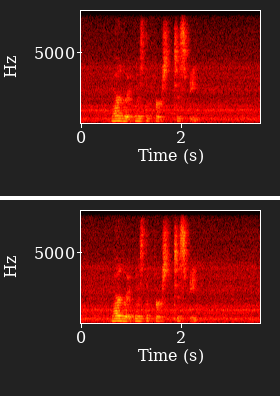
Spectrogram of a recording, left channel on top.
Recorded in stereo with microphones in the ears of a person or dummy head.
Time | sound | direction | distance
0.6 | a woman speaking | centre (ahead or behind) | 0.9 m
